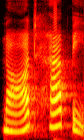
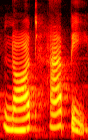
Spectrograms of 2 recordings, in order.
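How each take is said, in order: Both takes have the same delivery.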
